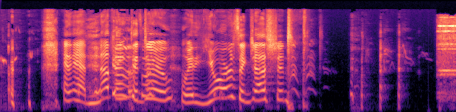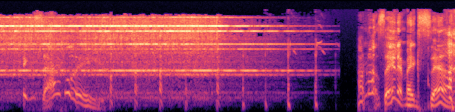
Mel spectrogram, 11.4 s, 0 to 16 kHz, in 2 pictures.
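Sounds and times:
speech: 0:00.1 - 0:03.8, 0:06.2 - 0:07.1, 0:10.2 - 0:11.3
telephone ringing with a steady electronic tone: 0:05.5 - 0:10.0.

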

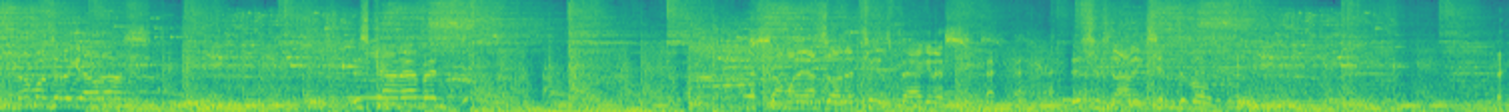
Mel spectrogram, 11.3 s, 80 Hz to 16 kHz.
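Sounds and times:
breaking glass crash radio stinger sound effect: 0:00.1 - 0:03.6, 0:05.1 - 0:07.0, 0:08.0 - 0:10.6
speech: 0:02.7 - 0:04.3, 0:05.6 - 0:10.2
laughter: 0:06.1 - 0:09.0, 0:10.9 - 0:11.3.

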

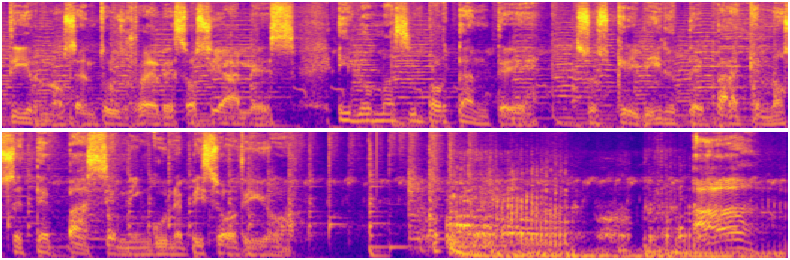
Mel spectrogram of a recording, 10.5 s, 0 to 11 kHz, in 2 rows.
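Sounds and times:
speech: 0:00.1 - 0:07.4, 0:08.0 - 0:08.9
grunts: 0:08.0 - 0:10.4
lion roaring: 0:08.0 - 0:10.4.

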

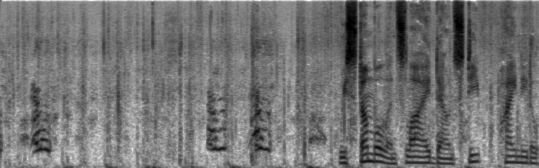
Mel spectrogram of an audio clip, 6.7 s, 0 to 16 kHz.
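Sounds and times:
hounds baying while trailing a scent: 0:00.0 - 0:04.3, 0:05.6 - 0:06.2
speech: 0:04.2 - 0:06.7.

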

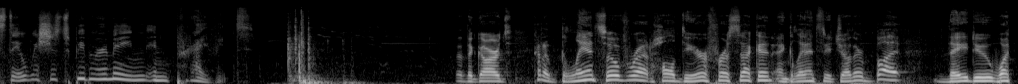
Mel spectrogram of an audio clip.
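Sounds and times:
speech: 0:00.0 - 0:03.0, 0:04.6 - 0:10.1
heavy doors slamming shut with a deep booming thud: 0:02.9 - 0:03.6.

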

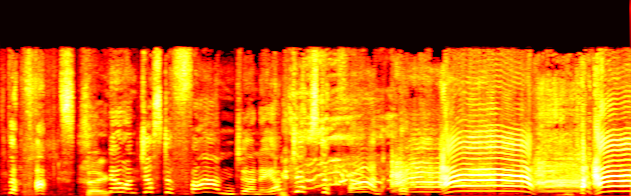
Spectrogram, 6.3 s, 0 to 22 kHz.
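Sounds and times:
speech: 0:00.4 - 0:06.2
laughter: 0:02.8 - 0:06.3
person screaming high-pitched: 0:04.0 - 0:06.3.

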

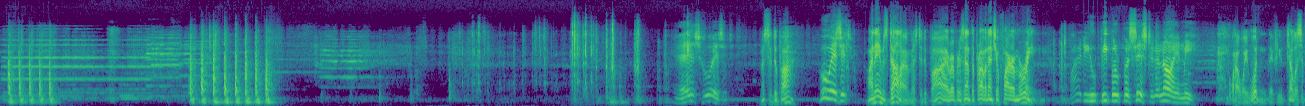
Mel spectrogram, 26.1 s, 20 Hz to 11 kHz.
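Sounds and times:
soft sustained music: 0:00.0 - 0:10.0, 0:13.3 - 0:19.3, 0:20.5 - 0:26.0
rapid firm knocking on a locked front door late at night: 0:00.1 - 0:01.2, 0:03.8 - 0:05.6
speech: 0:14.0 - 0:20.8, 0:21.6 - 0:26.0.

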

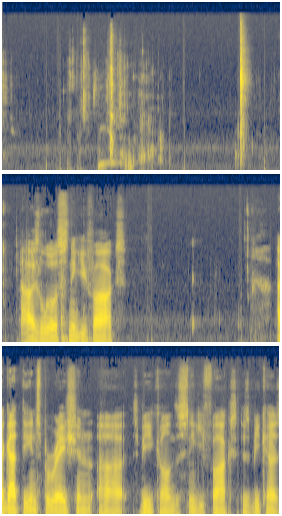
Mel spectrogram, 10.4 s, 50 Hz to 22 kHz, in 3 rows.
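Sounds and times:
person sipping and swallowing a drink: 0:00.7 - 0:02.1
speech: 0:03.7 - 0:05.1, 0:06.9 - 0:10.4.

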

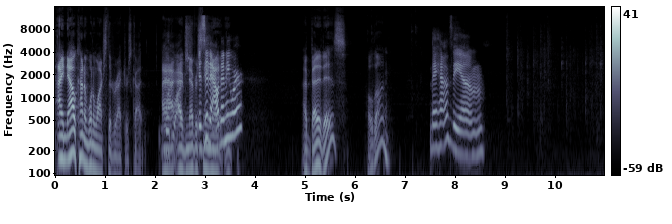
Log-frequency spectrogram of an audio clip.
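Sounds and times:
speech: 0:00.0 - 0:03.8, 0:04.9 - 0:06.8, 0:07.5 - 0:08.6
typing on a computer keyboard: 0:07.1 - 0:07.4, 0:09.0 - 0:10.9.

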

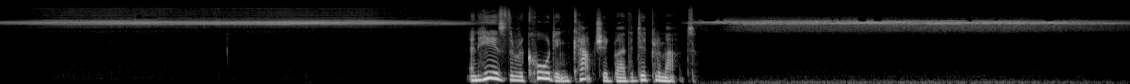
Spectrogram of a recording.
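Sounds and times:
Indies short-tailed crickets trilling: 0:00.0 - 0:04.7, 0:07.0 - 0:11.2
speech: 0:04.7 - 0:07.0.

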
